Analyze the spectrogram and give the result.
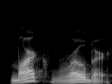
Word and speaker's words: Rober: Mark Rober. It's spelled like robber, but with one B.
